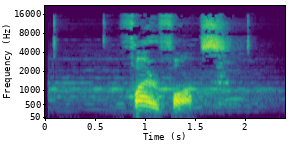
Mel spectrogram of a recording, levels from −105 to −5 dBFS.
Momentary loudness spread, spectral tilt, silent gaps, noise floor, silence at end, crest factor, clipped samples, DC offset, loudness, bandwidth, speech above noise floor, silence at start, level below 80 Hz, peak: 7 LU; 2 dB/octave; none; -49 dBFS; 0.55 s; 18 dB; under 0.1%; under 0.1%; -16 LUFS; 16 kHz; 33 dB; 0.8 s; -80 dBFS; -2 dBFS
